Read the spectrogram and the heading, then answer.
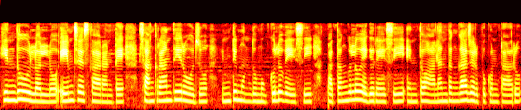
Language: Telugu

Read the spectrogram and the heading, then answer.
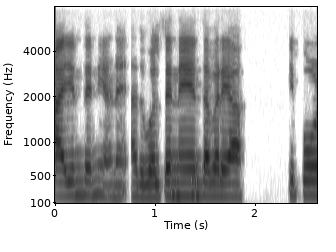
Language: Malayalam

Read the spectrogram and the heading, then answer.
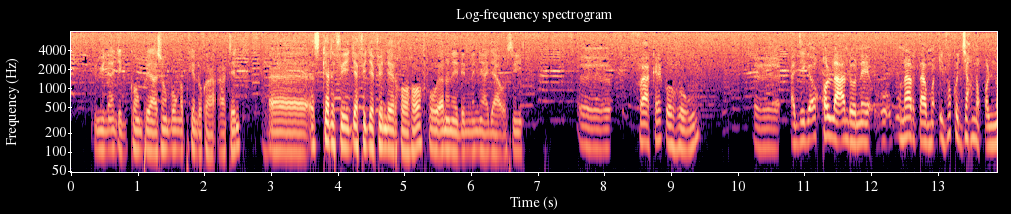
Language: Serer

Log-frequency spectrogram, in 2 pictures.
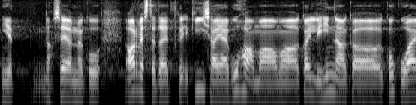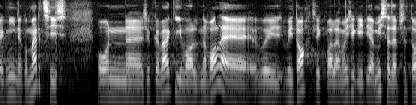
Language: Estonian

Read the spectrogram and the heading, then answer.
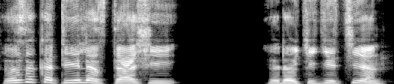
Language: Hausa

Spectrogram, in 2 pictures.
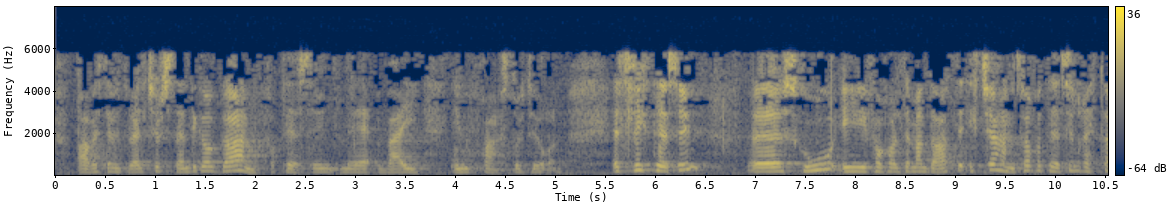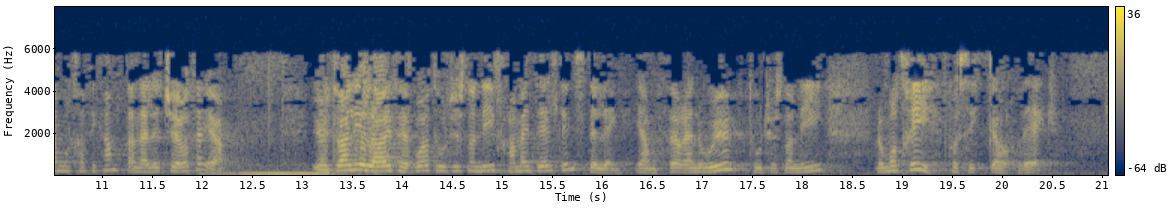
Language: Norwegian Nynorsk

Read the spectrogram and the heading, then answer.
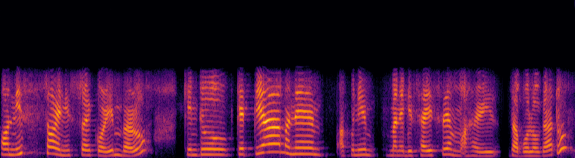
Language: Assamese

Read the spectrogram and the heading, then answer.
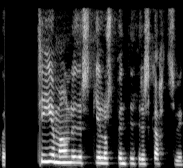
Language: Icelandic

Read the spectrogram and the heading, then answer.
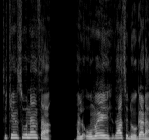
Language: Hausa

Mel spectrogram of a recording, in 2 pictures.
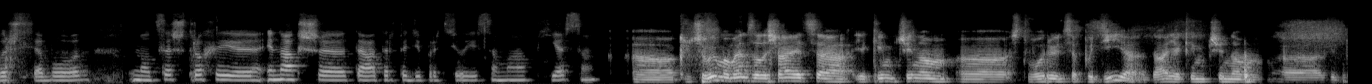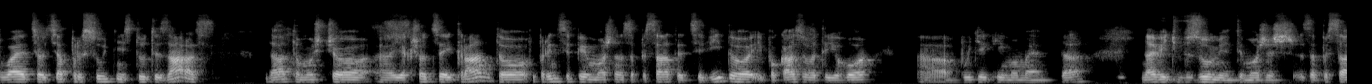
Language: Ukrainian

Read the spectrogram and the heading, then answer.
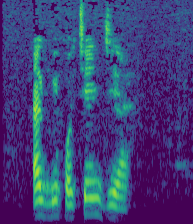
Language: Aja (Benin)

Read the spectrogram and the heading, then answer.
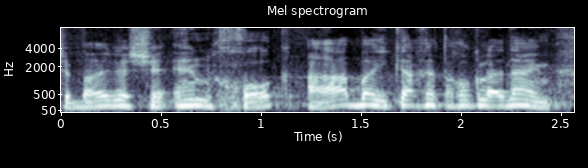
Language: Hebrew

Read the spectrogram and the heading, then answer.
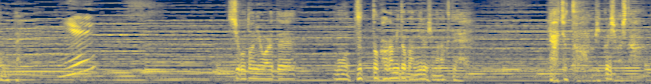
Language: Japanese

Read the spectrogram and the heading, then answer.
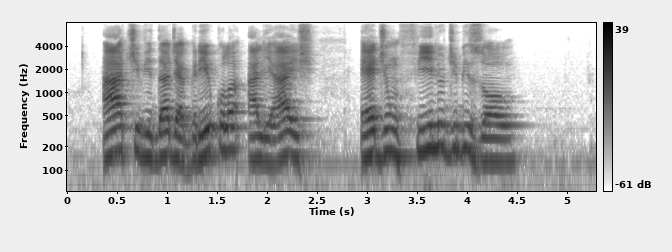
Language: Portuguese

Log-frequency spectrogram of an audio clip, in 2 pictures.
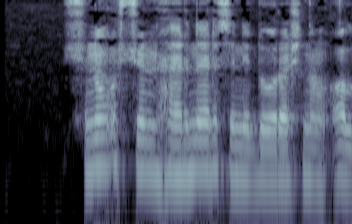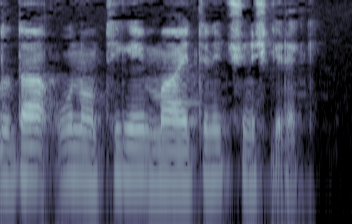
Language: Uyghur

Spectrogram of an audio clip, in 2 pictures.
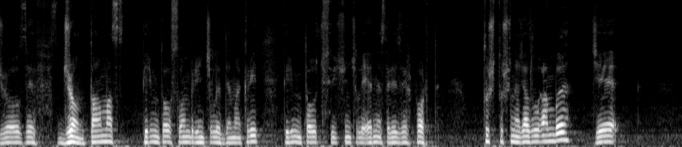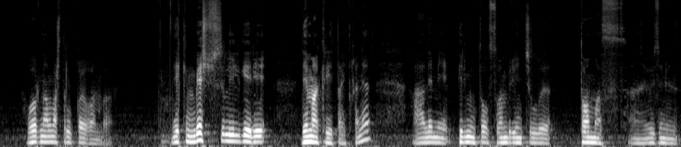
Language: Turkish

